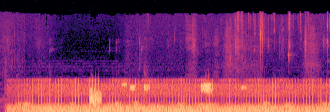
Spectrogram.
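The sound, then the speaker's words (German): Sonified space probe measurements: a dense, steady low rumbling drone fills the whole stretch, dotted with a few brief, faint whistling tones. No one speaks. “Ja, es ist auch, was wir jetzt hören, das sind die Messungen”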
